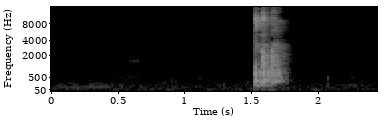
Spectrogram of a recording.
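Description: A single short, forceful burst of breath from a person smoking, about a second and a half in, after near silence.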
